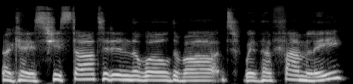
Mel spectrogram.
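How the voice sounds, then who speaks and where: Brisk woman interpreter, dry sound. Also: mid-range voice, no echo.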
